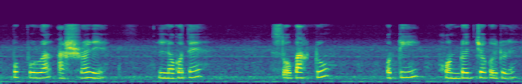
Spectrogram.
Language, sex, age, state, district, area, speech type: Assamese, female, 18-30, Assam, Sonitpur, rural, spontaneous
